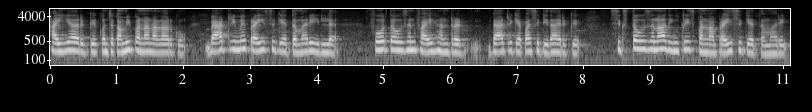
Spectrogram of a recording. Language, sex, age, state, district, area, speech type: Tamil, female, 18-30, Tamil Nadu, Viluppuram, urban, spontaneous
